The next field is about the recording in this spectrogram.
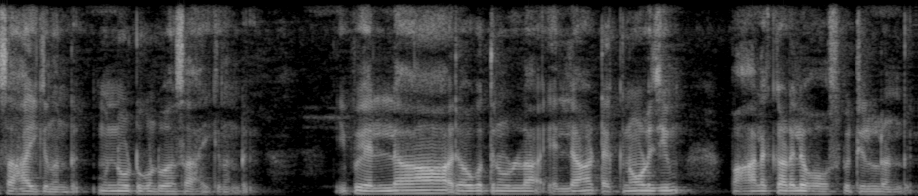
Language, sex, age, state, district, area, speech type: Malayalam, male, 60+, Kerala, Palakkad, rural, spontaneous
